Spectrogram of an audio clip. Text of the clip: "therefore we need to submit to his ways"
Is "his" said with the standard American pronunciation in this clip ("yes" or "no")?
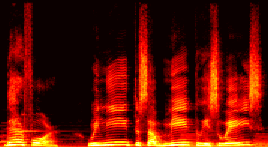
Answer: no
